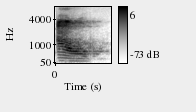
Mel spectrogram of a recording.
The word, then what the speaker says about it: I'll: Que a pronúncia é um latido de um cachorro. É I'll.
